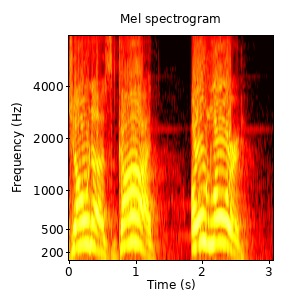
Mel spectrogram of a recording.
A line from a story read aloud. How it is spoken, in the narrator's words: they pleaded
